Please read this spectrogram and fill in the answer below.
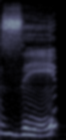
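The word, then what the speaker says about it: sie: O s som de z e o i e o e tem um som mais longo de i. Então fica z, eles elas.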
